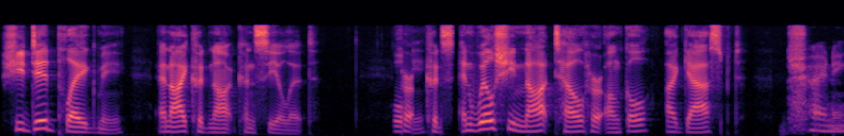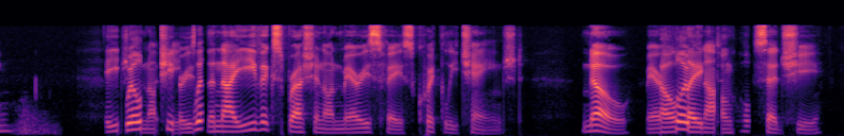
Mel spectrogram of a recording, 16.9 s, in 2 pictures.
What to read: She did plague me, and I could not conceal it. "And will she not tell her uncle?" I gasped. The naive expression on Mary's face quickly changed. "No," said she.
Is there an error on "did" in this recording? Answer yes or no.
no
